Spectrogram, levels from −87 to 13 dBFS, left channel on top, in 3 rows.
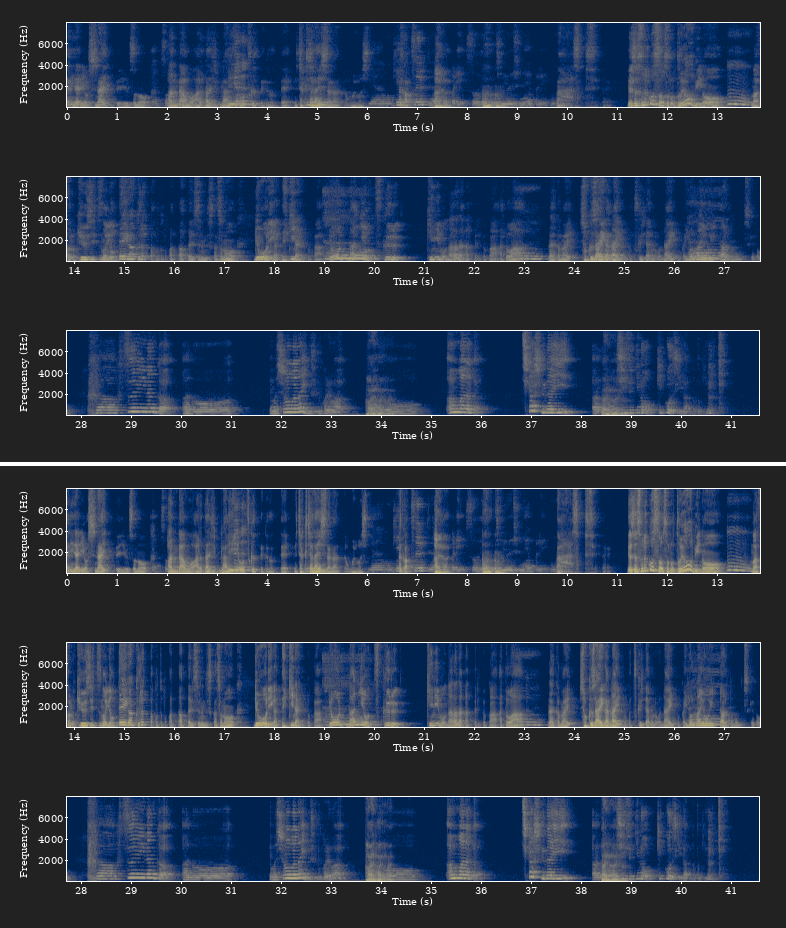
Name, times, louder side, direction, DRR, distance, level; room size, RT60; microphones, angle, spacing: voice 1, 0.0-1.6 2.0-3.6 4.0-6.0 6.7-6.8 7.3-7.6 8.3-8.8 9.8-10.5 11.2-13.1 13.7-15.4 16.1-19.9 20.2-20.5 21.1-21.9 22.3-23.0 23.5-24.9 25.3-27.7 28.1-28.3 33.7-34.2 38.4-38.9, right 6 dB, 70° right, 9 dB, 0.3 m, -25 dB
voice 2, 1.7-2.4 3.2-3.7 4.7-5.3 6.0-7.4 7.7-10.1 13.2-13.7 19.0-20.1 22.7-23.3 26.3-27.1 28.3-29.7 30.0-31.0 31.8-33.2 33.8-34.7 35.3-35.9 36.8-37.8 38.2-40.1 40.4-40.8, right 1 dB, 25° right, 0 dB, 1.3 m, -31 dB
4.8 x 4.4 x 4.7 m, 0.63 s
head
